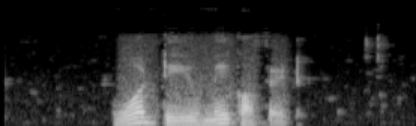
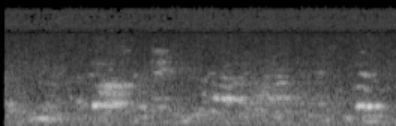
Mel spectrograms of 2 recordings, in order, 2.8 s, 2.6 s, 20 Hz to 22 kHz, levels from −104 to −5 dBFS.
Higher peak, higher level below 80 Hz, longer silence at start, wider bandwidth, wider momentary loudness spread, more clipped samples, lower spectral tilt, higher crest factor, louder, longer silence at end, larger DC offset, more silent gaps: first, -10 dBFS vs -20 dBFS; first, -62 dBFS vs -70 dBFS; first, 0.75 s vs 0.05 s; second, 7.4 kHz vs 16.5 kHz; about the same, 13 LU vs 11 LU; neither; first, -8.5 dB/octave vs -5.5 dB/octave; about the same, 20 dB vs 18 dB; first, -29 LUFS vs -38 LUFS; first, 0.8 s vs 0 s; neither; neither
